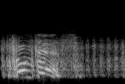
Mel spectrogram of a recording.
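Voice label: German chat, speech; War Thunder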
